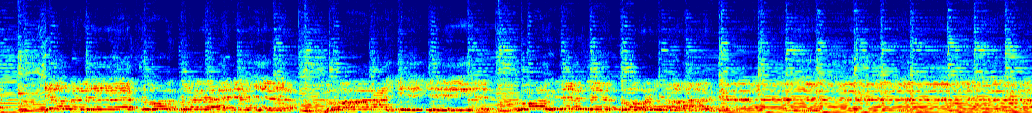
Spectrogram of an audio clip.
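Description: Albanian folk music on a çifteli and a long-necked sharki lute, fast, evenly plucked strokes under a man's singing voice. The voice drops out about nine seconds in, leaving the strummed instruments with steady, droning notes.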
